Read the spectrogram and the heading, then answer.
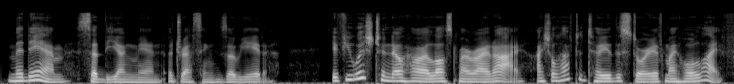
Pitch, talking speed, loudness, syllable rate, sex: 140 Hz, 245 wpm, -19 LUFS, 5.7 syllables/s, male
